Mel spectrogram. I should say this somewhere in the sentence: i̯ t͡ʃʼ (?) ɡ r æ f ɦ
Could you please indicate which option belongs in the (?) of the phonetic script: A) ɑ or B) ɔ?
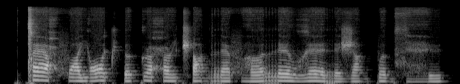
A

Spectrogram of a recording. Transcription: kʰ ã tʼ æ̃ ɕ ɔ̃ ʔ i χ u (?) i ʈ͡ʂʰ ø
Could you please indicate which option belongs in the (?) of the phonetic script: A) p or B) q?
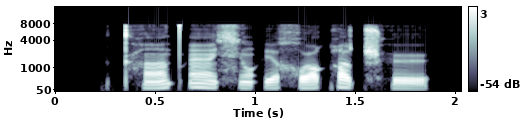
B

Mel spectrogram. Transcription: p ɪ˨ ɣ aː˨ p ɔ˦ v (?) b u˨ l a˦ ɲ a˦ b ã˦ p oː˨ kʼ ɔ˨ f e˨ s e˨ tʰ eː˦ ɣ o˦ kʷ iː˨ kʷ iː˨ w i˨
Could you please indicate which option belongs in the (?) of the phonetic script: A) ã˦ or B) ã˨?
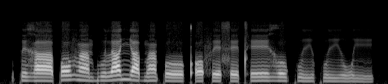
B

